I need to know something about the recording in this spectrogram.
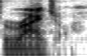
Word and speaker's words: Rigel: it um rigel or maybe rigel so it's r-i-g-e-l-pronounced rigel yeah and it's uh it is rigel the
